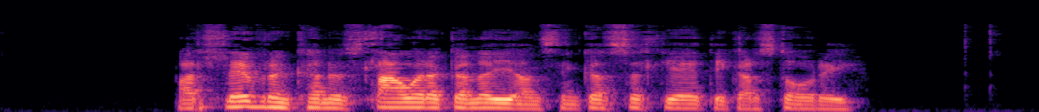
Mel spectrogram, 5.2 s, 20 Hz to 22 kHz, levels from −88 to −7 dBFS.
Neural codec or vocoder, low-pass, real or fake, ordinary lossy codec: none; 9.9 kHz; real; AAC, 48 kbps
